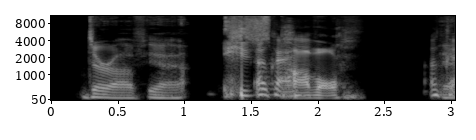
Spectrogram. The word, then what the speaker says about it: Durov: Telegram CEO Pavel, how do you pronounce his last name? Durov, yeah.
